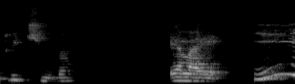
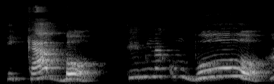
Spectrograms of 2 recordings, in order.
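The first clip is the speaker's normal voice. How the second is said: delighted discovery; 6 semitones higher, 4 dB louder, slower than usual. Acted. Teacher marvels at the rhyme.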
